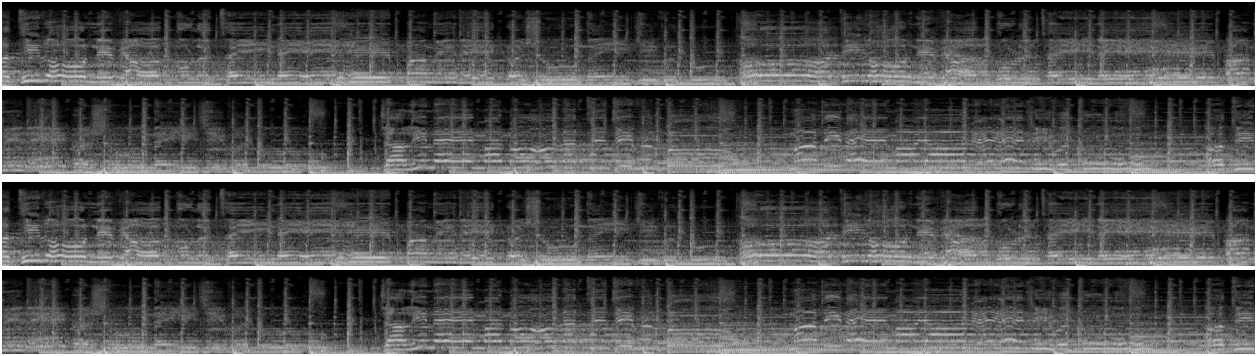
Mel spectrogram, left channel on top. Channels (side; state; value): both; identical; correlation 1.00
